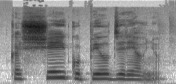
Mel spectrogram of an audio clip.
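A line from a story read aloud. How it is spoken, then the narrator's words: Matter-of-fact tone. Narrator (Russian): будничным тоном сообщил мне Черномор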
